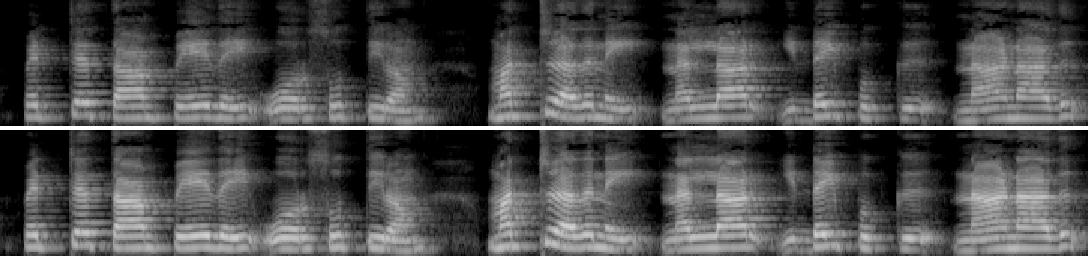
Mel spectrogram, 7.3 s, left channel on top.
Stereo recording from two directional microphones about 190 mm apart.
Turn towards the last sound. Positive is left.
turn(degrees=-15)  # may be behind; listen again after turning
